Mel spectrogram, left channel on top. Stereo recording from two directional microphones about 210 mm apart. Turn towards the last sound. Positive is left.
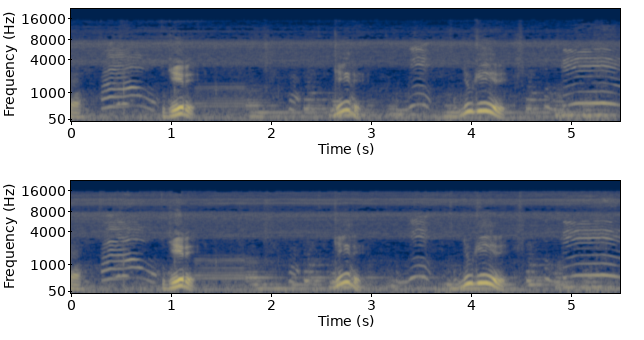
turn(degrees=-5)  # may be behind; listen again after turning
